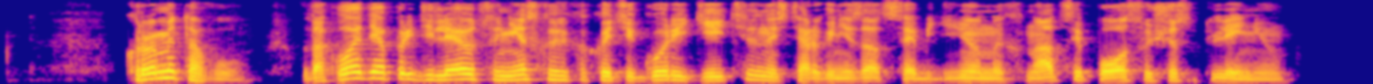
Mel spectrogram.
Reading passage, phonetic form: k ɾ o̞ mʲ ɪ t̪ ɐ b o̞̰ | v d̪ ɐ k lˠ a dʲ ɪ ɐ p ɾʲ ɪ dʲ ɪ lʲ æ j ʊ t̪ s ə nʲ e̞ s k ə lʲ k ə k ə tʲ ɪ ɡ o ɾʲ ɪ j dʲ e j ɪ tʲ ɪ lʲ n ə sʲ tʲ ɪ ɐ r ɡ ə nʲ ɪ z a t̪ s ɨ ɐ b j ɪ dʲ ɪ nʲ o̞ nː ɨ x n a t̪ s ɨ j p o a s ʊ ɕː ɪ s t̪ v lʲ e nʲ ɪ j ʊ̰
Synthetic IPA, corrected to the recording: k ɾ o̞ mʲ ɪ t̪ ɐ v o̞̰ | v d̪ ɐ k lˠ a dʲ ɪ ɐ p ɾʲ ɪ dʲ ɪ lʲ æ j ʊ t̪ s ə nʲ e̞ s k ə lʲ k ə k ə tʲ ɪ ɡ o ɾʲ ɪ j dʲ e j ɪ tʲ ɪ lʲ n ə sʲ tʲ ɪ ɐ r ɡ ə nʲ ɪ z a t̪ s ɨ ɐ b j ɪ dʲ ɪ nʲ o̞ nː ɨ x n a t̪ s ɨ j p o ɐ s ʊ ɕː ɪ s t̪ v lʲ e nʲ ɪ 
